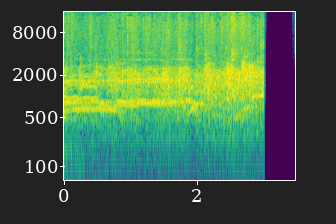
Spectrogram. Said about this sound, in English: Shall we do some wild applause at the very idea?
